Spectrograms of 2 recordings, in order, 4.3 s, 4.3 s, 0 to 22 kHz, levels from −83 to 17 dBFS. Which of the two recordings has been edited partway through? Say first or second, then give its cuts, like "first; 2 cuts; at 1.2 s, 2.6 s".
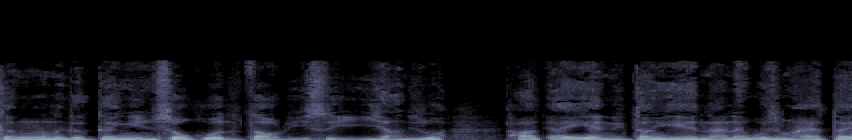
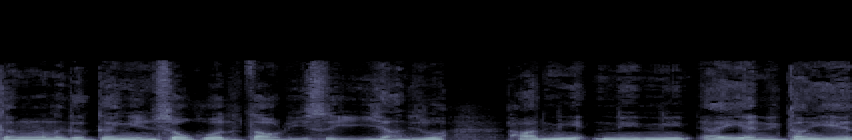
first; 1 cut; at 2.7 s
